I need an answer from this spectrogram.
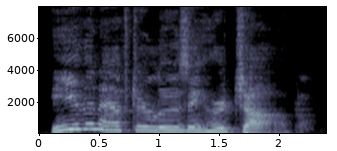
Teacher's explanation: we'll finish this word job just on a low tone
